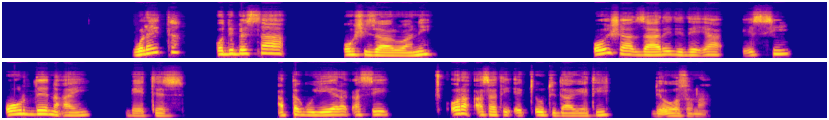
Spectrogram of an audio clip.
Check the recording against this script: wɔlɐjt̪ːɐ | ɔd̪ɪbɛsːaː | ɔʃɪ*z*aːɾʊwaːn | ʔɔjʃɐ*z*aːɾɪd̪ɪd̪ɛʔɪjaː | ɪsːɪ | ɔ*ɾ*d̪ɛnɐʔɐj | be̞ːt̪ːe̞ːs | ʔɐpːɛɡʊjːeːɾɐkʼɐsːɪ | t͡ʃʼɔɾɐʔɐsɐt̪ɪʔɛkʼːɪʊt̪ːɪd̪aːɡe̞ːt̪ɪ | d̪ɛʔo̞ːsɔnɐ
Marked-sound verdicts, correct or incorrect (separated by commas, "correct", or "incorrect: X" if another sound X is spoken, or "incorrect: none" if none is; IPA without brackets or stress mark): correct, correct, correct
